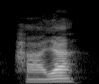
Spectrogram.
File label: "haaya", apatani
